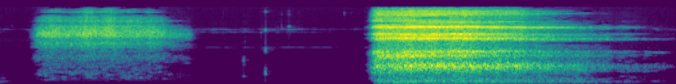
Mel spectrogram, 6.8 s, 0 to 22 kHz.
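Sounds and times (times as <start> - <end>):
slow deep breath through the nose: 0.4 - 2.0, 3.7 - 6.6.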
